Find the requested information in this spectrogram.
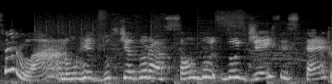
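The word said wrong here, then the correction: Stacee Jaxx: Stacy Jax. É, Stacy Jax, a gente trocando a sílabas toda.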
